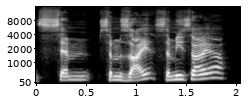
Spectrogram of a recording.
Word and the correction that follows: Semyaza: I should not pronounce that. – I think it's Semyaza.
